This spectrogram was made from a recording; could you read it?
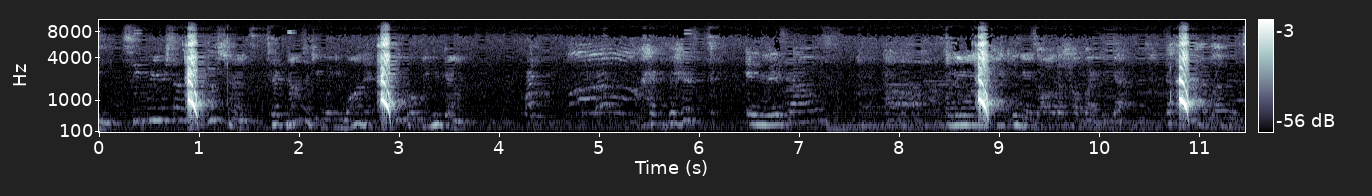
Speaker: Hiccups, hiccups, go away. Come again another day.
